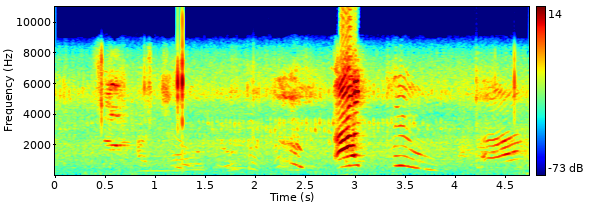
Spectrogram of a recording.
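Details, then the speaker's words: Cousins (children) on a swing: high children's voices with a sharp, noisy sneeze near the middle and faint background noise. "sneezing kids on a wheel oh that was a good one"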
